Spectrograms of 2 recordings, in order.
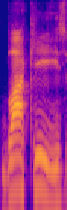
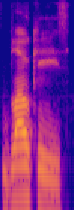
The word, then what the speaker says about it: Blokees: Um, hey Steve, why is block pronounced block keys when the spelling suggests blow keys?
